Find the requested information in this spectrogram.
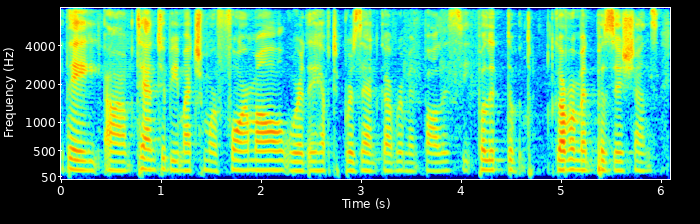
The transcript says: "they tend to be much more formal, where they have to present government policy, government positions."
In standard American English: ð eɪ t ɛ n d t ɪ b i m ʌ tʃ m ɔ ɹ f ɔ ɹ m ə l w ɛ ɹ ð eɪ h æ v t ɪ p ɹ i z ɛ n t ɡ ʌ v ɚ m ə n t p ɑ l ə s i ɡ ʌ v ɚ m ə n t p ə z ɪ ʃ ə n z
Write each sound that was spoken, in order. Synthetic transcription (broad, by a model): ð eɪ t ɛ n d t ɪ b i m ʌ tʃ m ɔ ɹ f ɔ ɹ m l w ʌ ɹ ð eɪ h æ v t ɪ p ɹ i z ɛ n t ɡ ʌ v ɚ m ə n p ɑ l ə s i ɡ ʌ v ɚ m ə n p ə z ɪ ʃ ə n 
